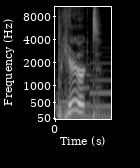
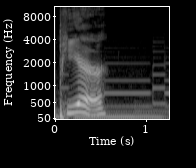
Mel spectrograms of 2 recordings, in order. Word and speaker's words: Peart: You don't spell it like Peart, but people love to say like Neil Pierre with a T at the end. Neil Peart.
